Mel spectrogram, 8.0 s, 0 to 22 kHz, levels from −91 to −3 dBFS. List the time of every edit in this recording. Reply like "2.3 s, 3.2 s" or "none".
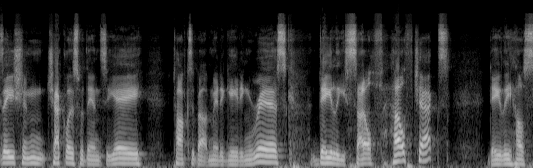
none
